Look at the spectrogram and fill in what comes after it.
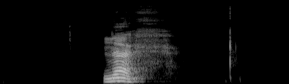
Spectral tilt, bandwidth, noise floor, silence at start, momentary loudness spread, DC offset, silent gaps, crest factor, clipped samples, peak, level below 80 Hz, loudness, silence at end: -6 dB/octave; 16.5 kHz; -49 dBFS; 1.05 s; 22 LU; under 0.1%; none; 26 dB; under 0.1%; -2 dBFS; -70 dBFS; -22 LUFS; 1.2 s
